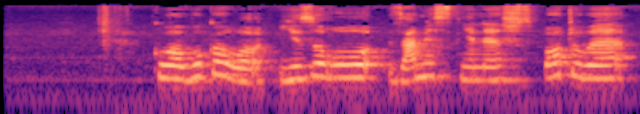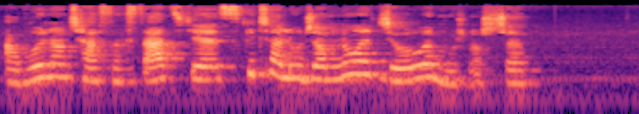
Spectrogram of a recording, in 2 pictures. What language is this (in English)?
Upper Sorbian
